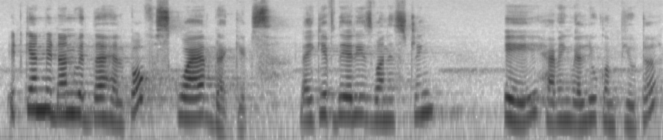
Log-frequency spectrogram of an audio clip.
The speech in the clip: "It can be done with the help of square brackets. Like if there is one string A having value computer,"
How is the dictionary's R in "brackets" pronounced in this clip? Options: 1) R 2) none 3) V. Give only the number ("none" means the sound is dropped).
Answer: 2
